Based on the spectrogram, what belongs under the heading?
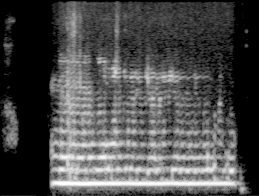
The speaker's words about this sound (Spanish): Sopla por la pajita, moviendo el agua, sopla, no sorbes, sopla diciendo, por ejemplo, en tu caso, la vocal A. Ya con entrenamiento haríamos más cosas. Suena así.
